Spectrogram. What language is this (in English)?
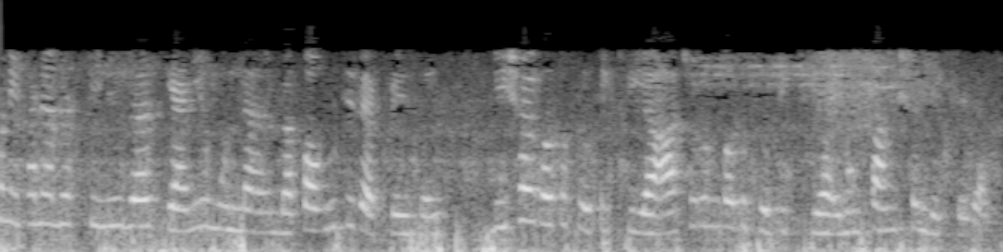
Bangla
